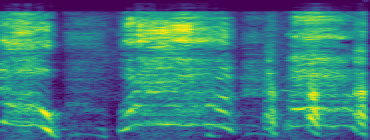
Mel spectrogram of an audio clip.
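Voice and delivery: very high, drawn-out, aggressive, rude, acted-out angry yell. Retelling how a man shouted at their car: imitating someone yelling. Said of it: "the dude is yelling like".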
